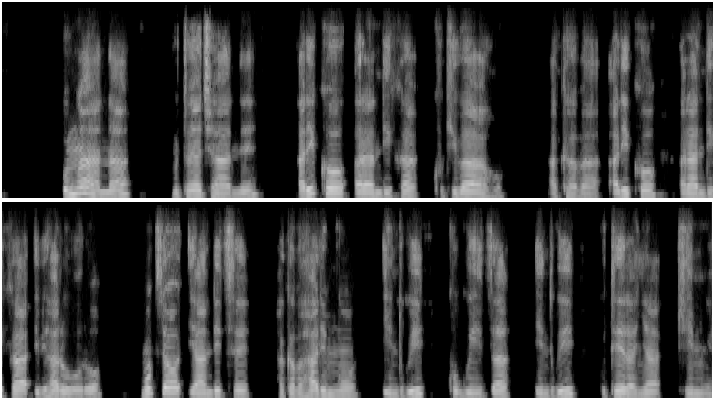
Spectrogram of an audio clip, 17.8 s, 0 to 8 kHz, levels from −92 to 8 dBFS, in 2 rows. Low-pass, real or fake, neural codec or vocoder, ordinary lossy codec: 7.2 kHz; real; none; Opus, 32 kbps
